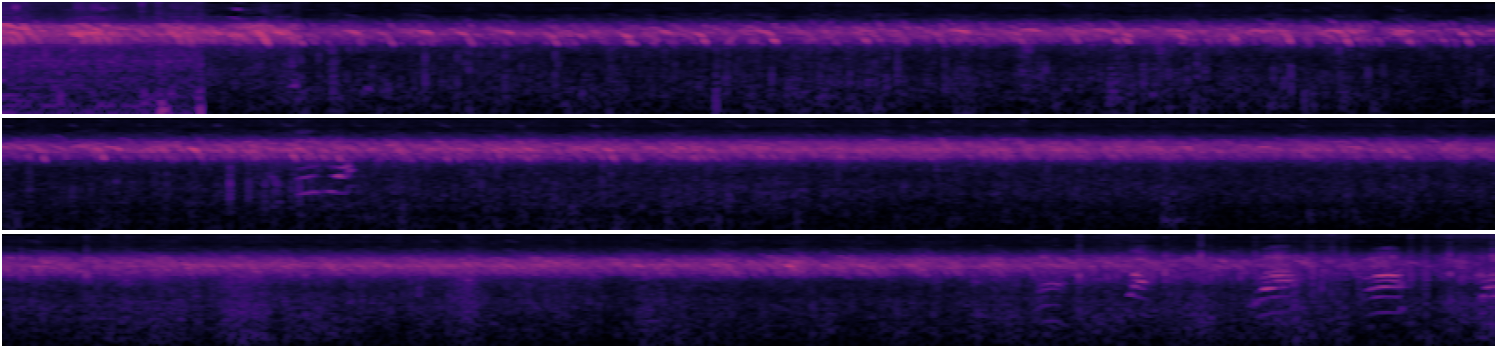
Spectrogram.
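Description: Chickens on a poultry farm cluck and call continuously at close range, with occasional wing flaps and scratching over a constant dense chatter of fowl.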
